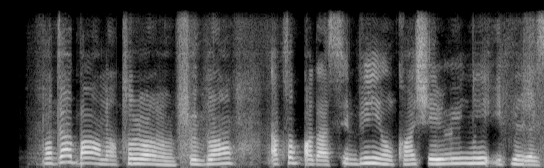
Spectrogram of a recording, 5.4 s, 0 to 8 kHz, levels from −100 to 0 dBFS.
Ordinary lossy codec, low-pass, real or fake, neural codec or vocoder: none; 7.2 kHz; fake; codec, 16 kHz in and 24 kHz out, 0.6 kbps, FireRedTTS-2 codec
